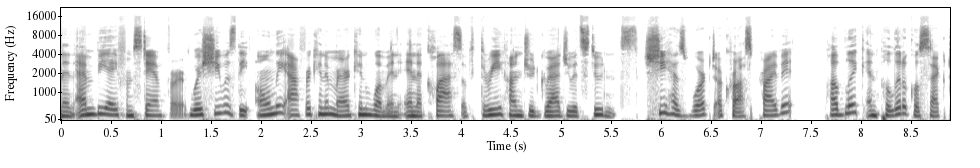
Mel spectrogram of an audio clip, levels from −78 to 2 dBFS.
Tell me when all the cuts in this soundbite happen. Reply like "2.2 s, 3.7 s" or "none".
none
